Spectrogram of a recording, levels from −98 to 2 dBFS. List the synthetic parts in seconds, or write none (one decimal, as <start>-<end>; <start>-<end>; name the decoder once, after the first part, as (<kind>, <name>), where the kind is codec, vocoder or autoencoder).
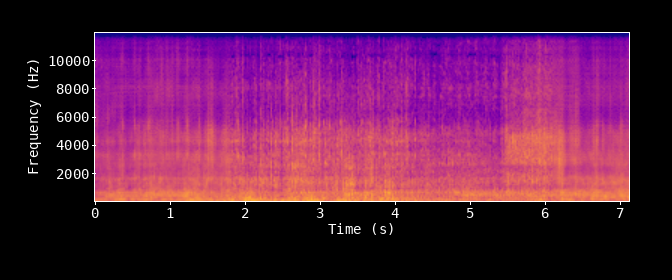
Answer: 0.0-1.8 (vocoder, Vocos); 6.1-7.1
